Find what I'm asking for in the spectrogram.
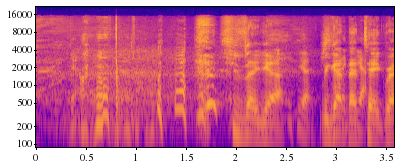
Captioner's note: laughter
